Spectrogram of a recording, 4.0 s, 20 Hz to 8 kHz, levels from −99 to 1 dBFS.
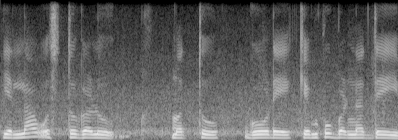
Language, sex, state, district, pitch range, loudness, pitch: Kannada, female, Karnataka, Bangalore, 175-190 Hz, -15 LUFS, 180 Hz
